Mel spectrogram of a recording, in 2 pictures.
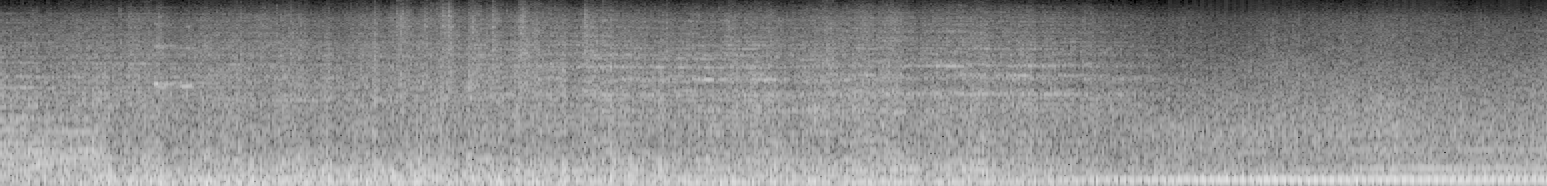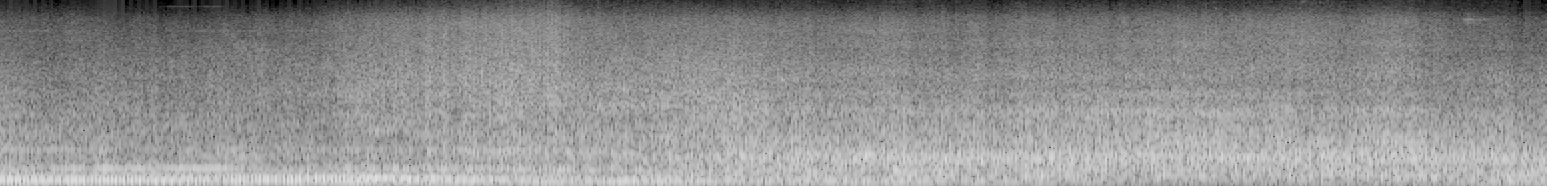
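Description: A long mixed freight train rolling past, its wheels clacking over the rail joints. About eight seconds in, this gives way to a steady low drone as a Metra commuter train of bi-level gallery cars approaches and rolls by, with a road vehicle passing close near the middle.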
